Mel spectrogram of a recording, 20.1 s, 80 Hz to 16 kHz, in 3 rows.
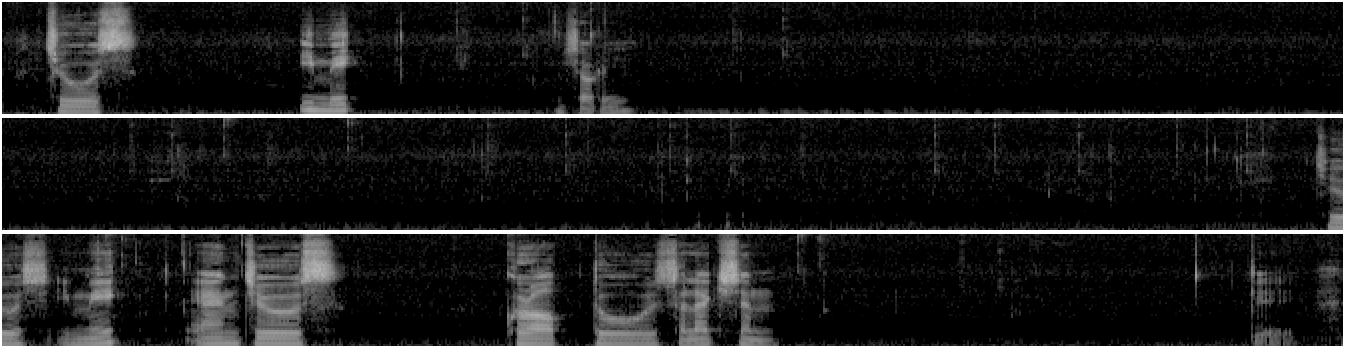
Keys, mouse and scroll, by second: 2.2 middle click, 2.4 scroll up 1, 2.4 middle click, 3.2 ctrl+scroll down 2, 3.6 ctrl+middle click, 6.9 ctrl+scroll up 2, 7.3 ctrl+middle click, 7.8 ctrl+click, 8.7 ctrl+scroll up 2, 9.7 ctrl+scroll down 2, 10.3-11.5 ctrl+scroll up 2, 12.2 ctrl+scroll down 2, 12.5 ctrl+middle click, 13.9 click, 17.3 click, 18.1 middle click.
